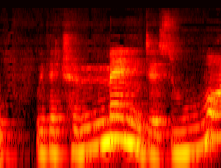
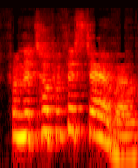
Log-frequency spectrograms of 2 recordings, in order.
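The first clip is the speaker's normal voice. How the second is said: ordinary delivery, nothing marked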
